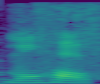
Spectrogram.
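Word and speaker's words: Mohawk: É isso que se pronuncia, Alice Lessa, tá certo? Monhawk.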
